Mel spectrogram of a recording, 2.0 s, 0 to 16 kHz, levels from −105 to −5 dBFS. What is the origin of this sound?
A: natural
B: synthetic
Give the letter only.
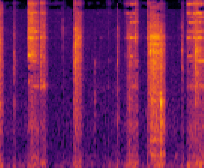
A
